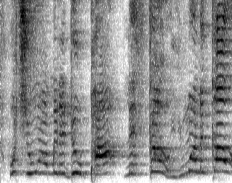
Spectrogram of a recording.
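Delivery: high, loud mock bravado; hammed-up fired-up challenge; pissed, ready to fight. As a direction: replay yourself itching for a fight. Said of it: "I was so pissed at that point".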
